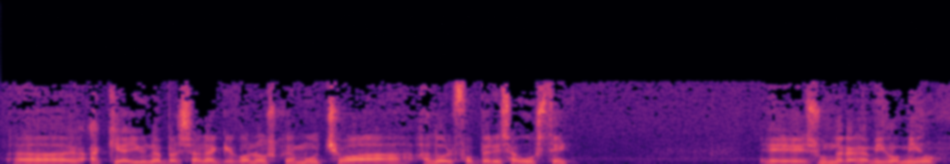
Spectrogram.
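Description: A man's voice: mid-range voice, very animated, normal speed, a little mellow. A man in his sixties with a Spain Spanish accent giving a motivational talk to an audience. He asks many rhetorical questions and keeps checking in with his listeners. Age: 60s. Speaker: motivational speaker.

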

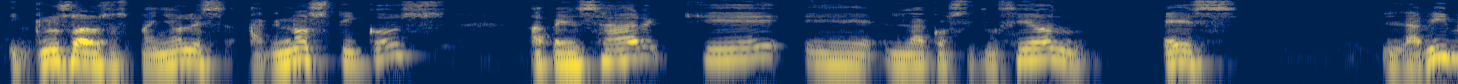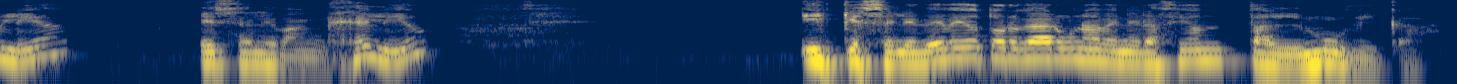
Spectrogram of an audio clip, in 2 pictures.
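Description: A man's voice: a little high, lively intonation, takes it slowly. A man from Spain with a Peninsular Spanish accent giving emphatic political commentary on a talk show, full of rhetorical questions and tag questions.

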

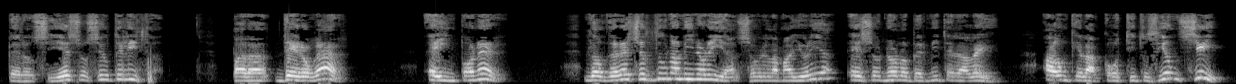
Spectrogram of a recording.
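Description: A man talks through his point as a guest, slow and deliberate, hitting key words with weight. His voice sits fairly high for a man and has a husky, slightly rough edge. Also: darkish tone. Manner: slow, deliberate, lecturing, emphatic stresses. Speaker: guest speaker. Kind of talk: measured explanatory talk.

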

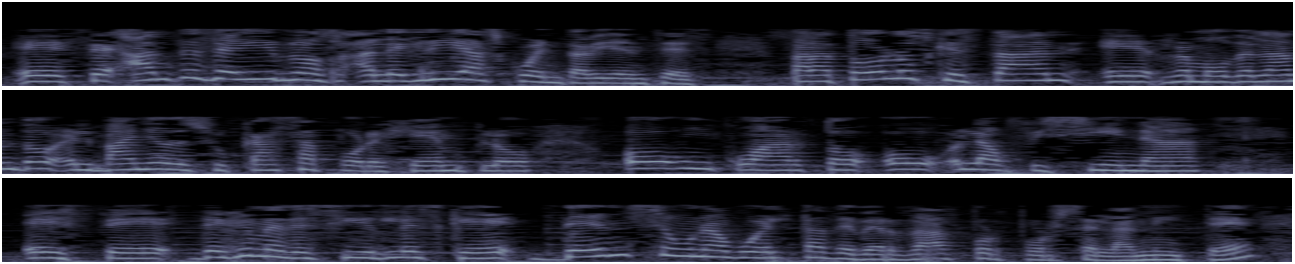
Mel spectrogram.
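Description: A woman's voice: medium pitch, expressive, unhurried. A woman hosting a radio show, chatting casually and reading ads with enthusiasm. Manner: upbeat, enthusiastic. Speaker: radio host. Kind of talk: casual radio chat and live ad reads. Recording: dull lo-fi radio broadcast with faint music.

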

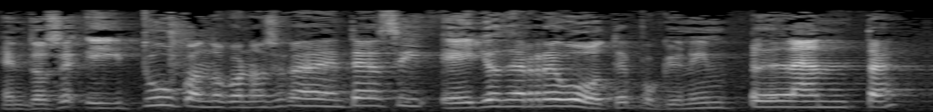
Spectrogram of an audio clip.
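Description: A man trades jokes as a podcast co-host. His voice is bright and forward and sits on the higher side, and his talk is loose and full of slang. He likes to repeat a phrase over and over for comic effect. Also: animated, normal speed. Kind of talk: casual chat.

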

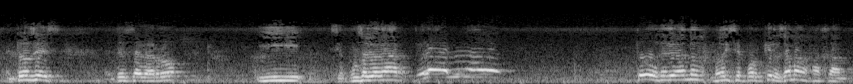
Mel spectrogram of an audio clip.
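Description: A man with a high yet very dark, mellow voice preaching through a story. He acts out the characters as he goes. The recording is lo-fi and muffled, with a faint hiss behind. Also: moderate pace. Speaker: religious teacher. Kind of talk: sermon with storytelling.

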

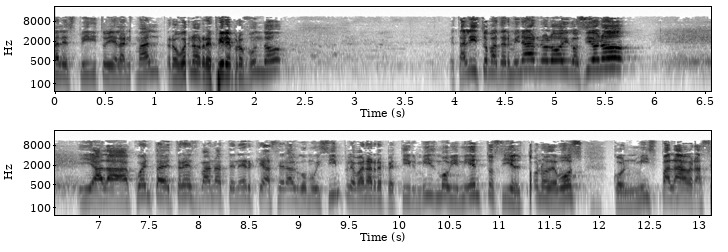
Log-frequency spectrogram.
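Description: A man giving a live motivational talk, leading the audience in shouted chants. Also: sits high. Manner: energetic, leads the crowd in shouted chants. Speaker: motivational speaker. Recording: live hall with crowd noise.

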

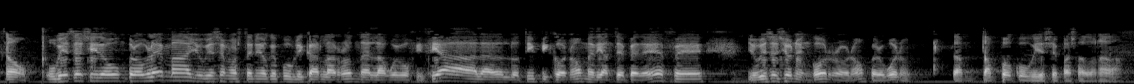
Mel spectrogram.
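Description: A man's voice: mid-range voice, fairly quick. A man speaking casually as an interview guest on a radio show. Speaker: interview guest, chess festival organiser. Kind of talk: casual conversation. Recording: dull lo-fi radio sound.

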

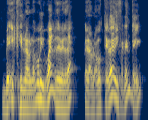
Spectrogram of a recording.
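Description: A middle-aged man from Seville speaks with a clear Andalusian accent, hosting a relaxed livestream. His voice sits at an ordinary, middle pitch. He chats loosely, reads viewers' comments aloud, and peppers his talk with little tag questions. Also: quick pace. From Seville, Spain. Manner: chatty, reads viewer comments aloud, frequent filler tags. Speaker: livestream host. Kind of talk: casual live chat with viewers.

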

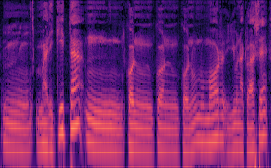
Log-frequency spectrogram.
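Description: Casting: deep, gravelly man hosting a chatty radio show, dry close sound. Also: extremely slow, dry recording. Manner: relaxed, laughing, reads listener messages. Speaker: radio host. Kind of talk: casual radio chat.

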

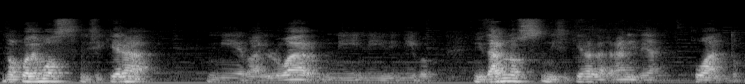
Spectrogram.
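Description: A man's voice: lowish voice, slow. Earnest man giving a faith testimony. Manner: earnest, repeats phrases, many hesitations. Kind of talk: emotional spoken testimony. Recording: echoey room, heard from a distance, faint music.

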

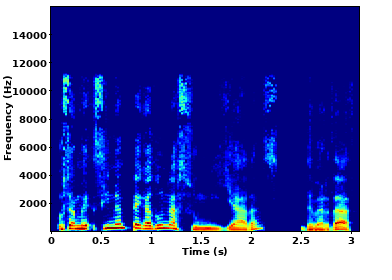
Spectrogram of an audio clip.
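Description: A man giving lively, direct, motivational advice in a casual conversation. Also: fairly high pitch, fairly quick, no room sound, clean studio sound. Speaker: guest sharing advice.

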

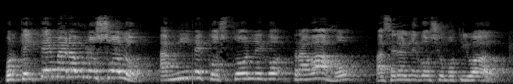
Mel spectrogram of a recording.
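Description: A young man giving an animated seminar talk to a live audience, repeating points for emphasis. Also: extremely high pitch, fairly quick. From Colombia. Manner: animated, repeats for emphasis, acts out quoted people. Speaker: motivational speaker. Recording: echoey hall.

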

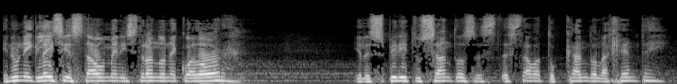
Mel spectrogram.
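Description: A man preaching a charismatic sermon, swinging from shouted declarations to quiet storytelling and having the congregation repeat after him. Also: a little high, flat delivery, normal speed. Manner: calls on the congregation to repeat phrases.

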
